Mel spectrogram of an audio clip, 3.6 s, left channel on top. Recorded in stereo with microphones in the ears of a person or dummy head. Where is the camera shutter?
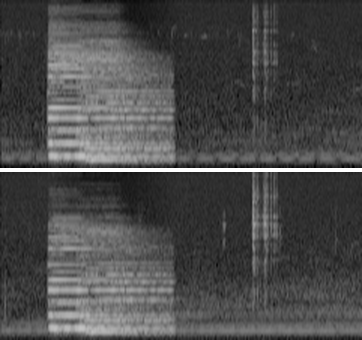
30° right (ahead or behind).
